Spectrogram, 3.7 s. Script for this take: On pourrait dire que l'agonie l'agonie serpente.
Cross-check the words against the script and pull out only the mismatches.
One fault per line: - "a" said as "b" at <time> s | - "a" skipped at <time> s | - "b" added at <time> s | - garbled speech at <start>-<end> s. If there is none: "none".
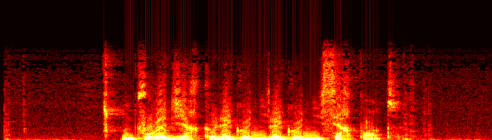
none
